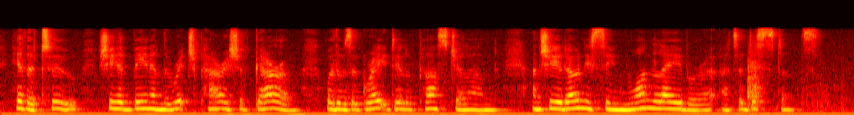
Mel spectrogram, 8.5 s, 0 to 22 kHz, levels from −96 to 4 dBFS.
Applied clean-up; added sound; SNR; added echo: none; none; none; none.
